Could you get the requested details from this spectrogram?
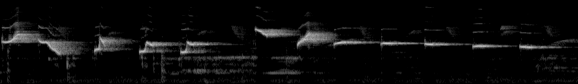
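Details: Female greater green leafbird from Banyuwangi, kept to excite a silent male into song, giving a run of about a dozen clear whistled notes, first falling then level and gradually lower, roughly two each second.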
